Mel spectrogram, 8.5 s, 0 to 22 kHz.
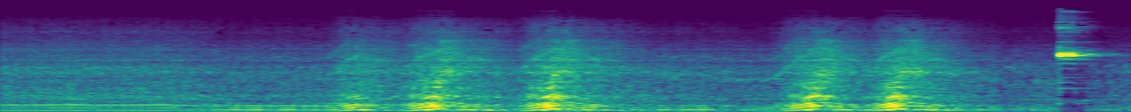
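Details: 1993 Kawasaki Concours, sat unlicensed for about two years, checked for hydrolock (none found): steady idle, then a handful of quick throttle blips climbing and falling back cleanly, no knock or misfire; healthy four.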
